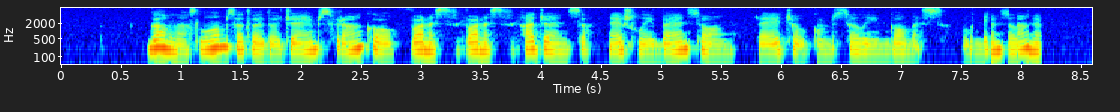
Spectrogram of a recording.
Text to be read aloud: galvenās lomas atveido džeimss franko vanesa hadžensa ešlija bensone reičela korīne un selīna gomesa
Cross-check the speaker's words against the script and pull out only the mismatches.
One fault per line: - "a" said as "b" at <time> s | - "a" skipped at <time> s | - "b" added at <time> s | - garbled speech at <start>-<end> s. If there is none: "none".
- "vanesa" added at 3.4 s
- "korīne" skipped at 6.3 s
- garbled speech at 7.5-8.2 s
